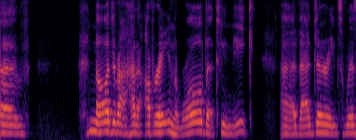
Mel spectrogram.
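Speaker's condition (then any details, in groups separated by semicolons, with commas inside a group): Cerebral palsy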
